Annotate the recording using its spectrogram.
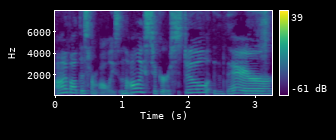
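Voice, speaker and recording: Lively intonation marks this woman's fairly high-pitched voice. She talks at a moderate pace. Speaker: book YouTuber. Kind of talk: casual book haul video.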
